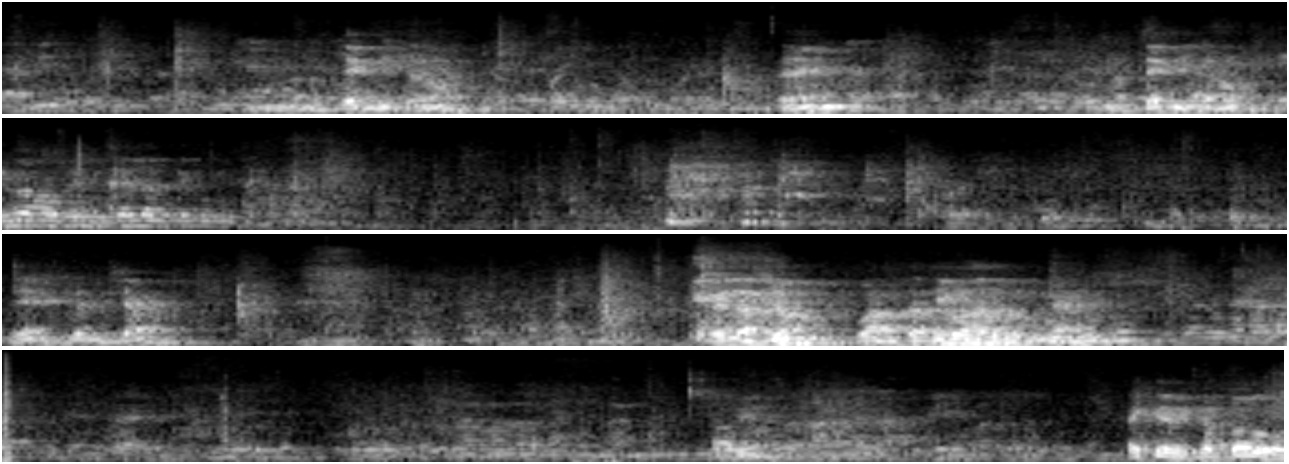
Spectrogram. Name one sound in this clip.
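A man speaks steadily in a room with a light echo.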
